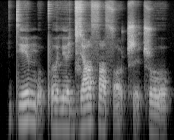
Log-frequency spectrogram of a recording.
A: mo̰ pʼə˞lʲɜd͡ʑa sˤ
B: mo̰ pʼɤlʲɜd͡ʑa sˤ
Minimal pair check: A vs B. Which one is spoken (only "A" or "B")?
B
